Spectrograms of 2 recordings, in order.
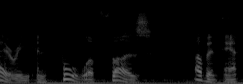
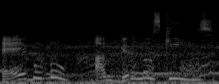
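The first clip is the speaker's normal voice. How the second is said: higher, louder cartoon bear voice; chirpy cartoon bear announcing; Yogi Bear voice; 11 semitones higher, 3 dB louder than usual. Gamer grabs keys as the cartoon bear, louder and higher. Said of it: "Yogi, Yogi".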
